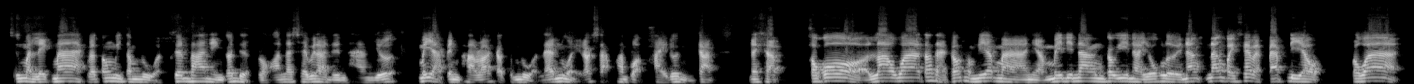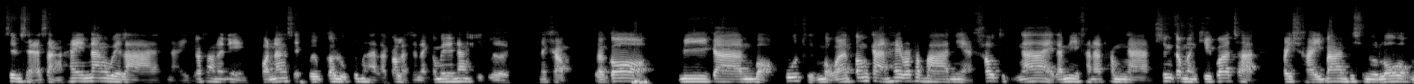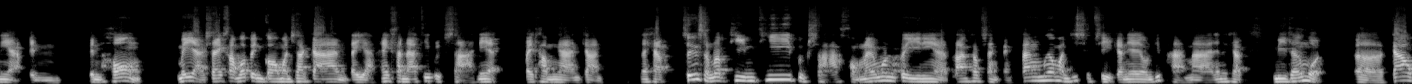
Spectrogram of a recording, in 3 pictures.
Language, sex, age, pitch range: Thai, male, 20-39, 115-150 Hz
